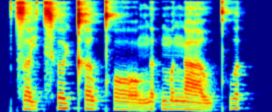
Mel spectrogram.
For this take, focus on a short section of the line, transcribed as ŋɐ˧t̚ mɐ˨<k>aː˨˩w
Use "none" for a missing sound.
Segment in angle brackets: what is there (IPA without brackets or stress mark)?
ŋ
